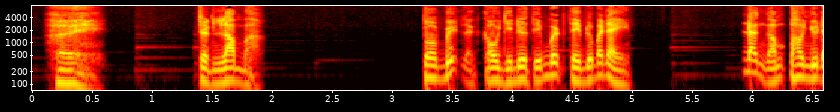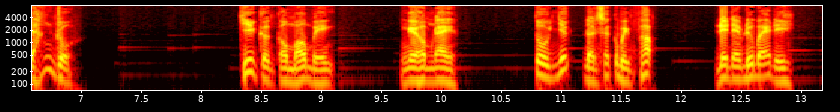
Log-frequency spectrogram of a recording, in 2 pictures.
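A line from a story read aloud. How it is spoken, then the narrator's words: Low voice. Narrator (Vietnamese): Lâm Đội thấp giọng nói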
